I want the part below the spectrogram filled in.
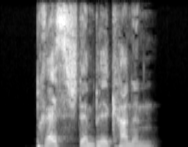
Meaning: plural of Pressstempelkanne
- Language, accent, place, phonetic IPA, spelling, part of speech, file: German, Germany, Berlin, [ˈpʁɛsʃtɛmpl̩ˌkanən], Pressstempelkannen, noun, De-Pressstempelkannen.ogg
